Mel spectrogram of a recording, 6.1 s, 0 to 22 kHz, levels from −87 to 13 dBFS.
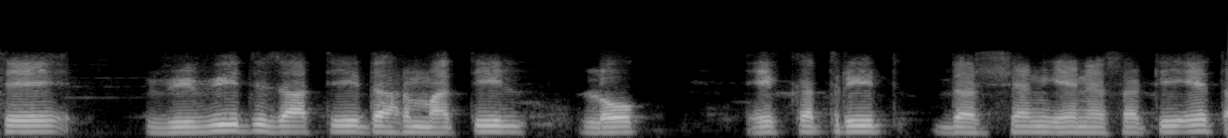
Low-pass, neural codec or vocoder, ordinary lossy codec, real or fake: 5.4 kHz; codec, 16 kHz in and 24 kHz out, 1 kbps, XY-Tokenizer; Opus, 16 kbps; fake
